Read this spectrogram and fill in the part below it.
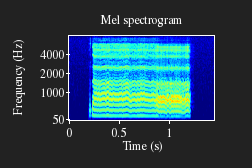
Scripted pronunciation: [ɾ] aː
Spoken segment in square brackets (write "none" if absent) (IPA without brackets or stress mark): ɾ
